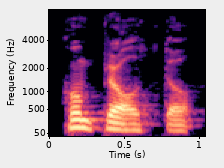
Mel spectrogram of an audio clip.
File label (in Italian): "comprotto", crespinese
